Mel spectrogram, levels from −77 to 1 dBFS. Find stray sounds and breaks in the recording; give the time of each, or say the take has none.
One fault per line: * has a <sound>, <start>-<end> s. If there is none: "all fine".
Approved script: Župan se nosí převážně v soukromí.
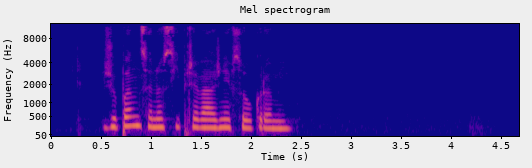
all fine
